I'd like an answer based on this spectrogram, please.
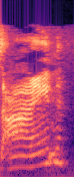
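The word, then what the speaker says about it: عين: is ina and I you kind of squeeze the back of your throat when you pronounce this one and I was told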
